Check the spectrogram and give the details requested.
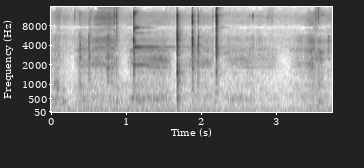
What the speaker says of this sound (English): I don't want to bore you guys with the turning of the wrench, loosening of the nut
